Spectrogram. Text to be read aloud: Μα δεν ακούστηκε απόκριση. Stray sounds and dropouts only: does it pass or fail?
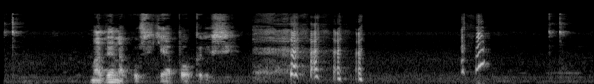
fail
